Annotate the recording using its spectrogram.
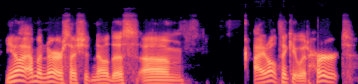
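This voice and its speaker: A man's voice: medium pitch, animated, measured pace, pushed and bright, dry recording, highs cut off. A man from Michigan hosting a casual livestream, chatting with viewers and answering their reselling questions while he eats. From Michigan, USA. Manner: chatty, reads viewer comments aloud, chews while talking. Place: his home. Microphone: desk microphone. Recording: dry close mic, drops off when mic moved away.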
